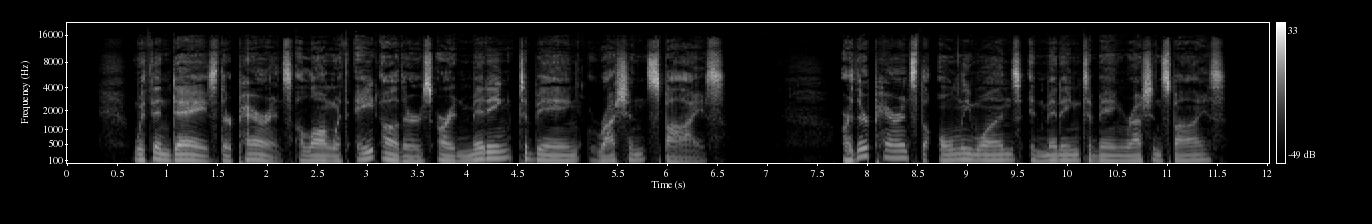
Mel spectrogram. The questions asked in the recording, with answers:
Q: Are their parents the only ones admitting to being Russian spies?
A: No, their parents aren't the only ones admitting to being Russian spies.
